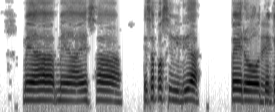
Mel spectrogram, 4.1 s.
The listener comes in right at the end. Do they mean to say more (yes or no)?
no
